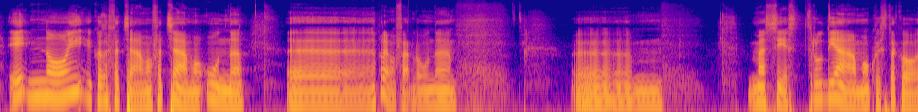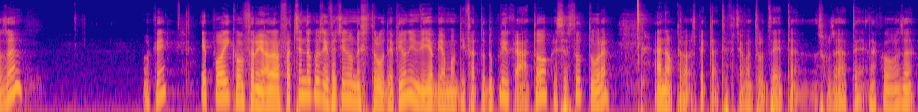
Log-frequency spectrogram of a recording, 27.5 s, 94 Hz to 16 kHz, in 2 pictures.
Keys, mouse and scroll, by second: 14.9 e, 25.1 ctrl+z.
